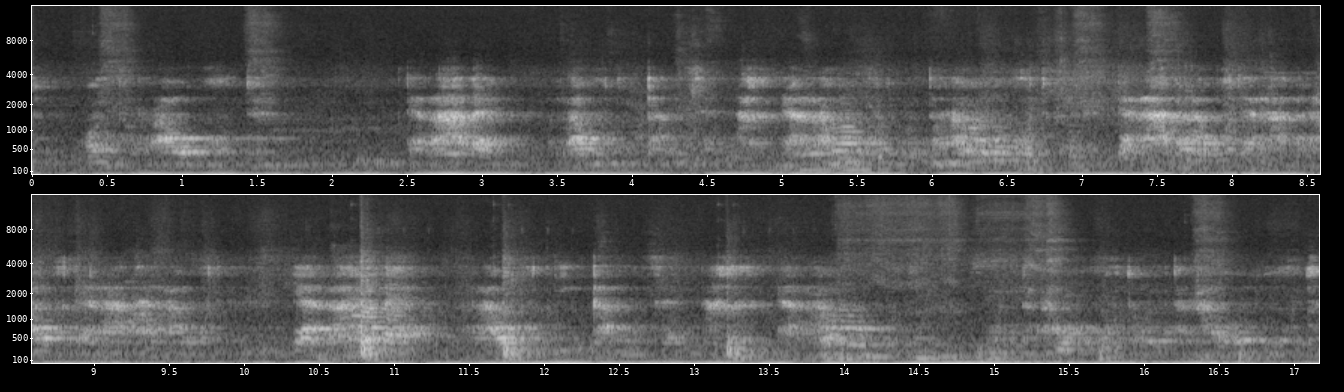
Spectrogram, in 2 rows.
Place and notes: cologne, museum ludwig, media works
here: Andreas Fischer - Rabenrohr - Sound Installation 2007
media works at the contemporary art museum ludwig
Cologne, Germany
